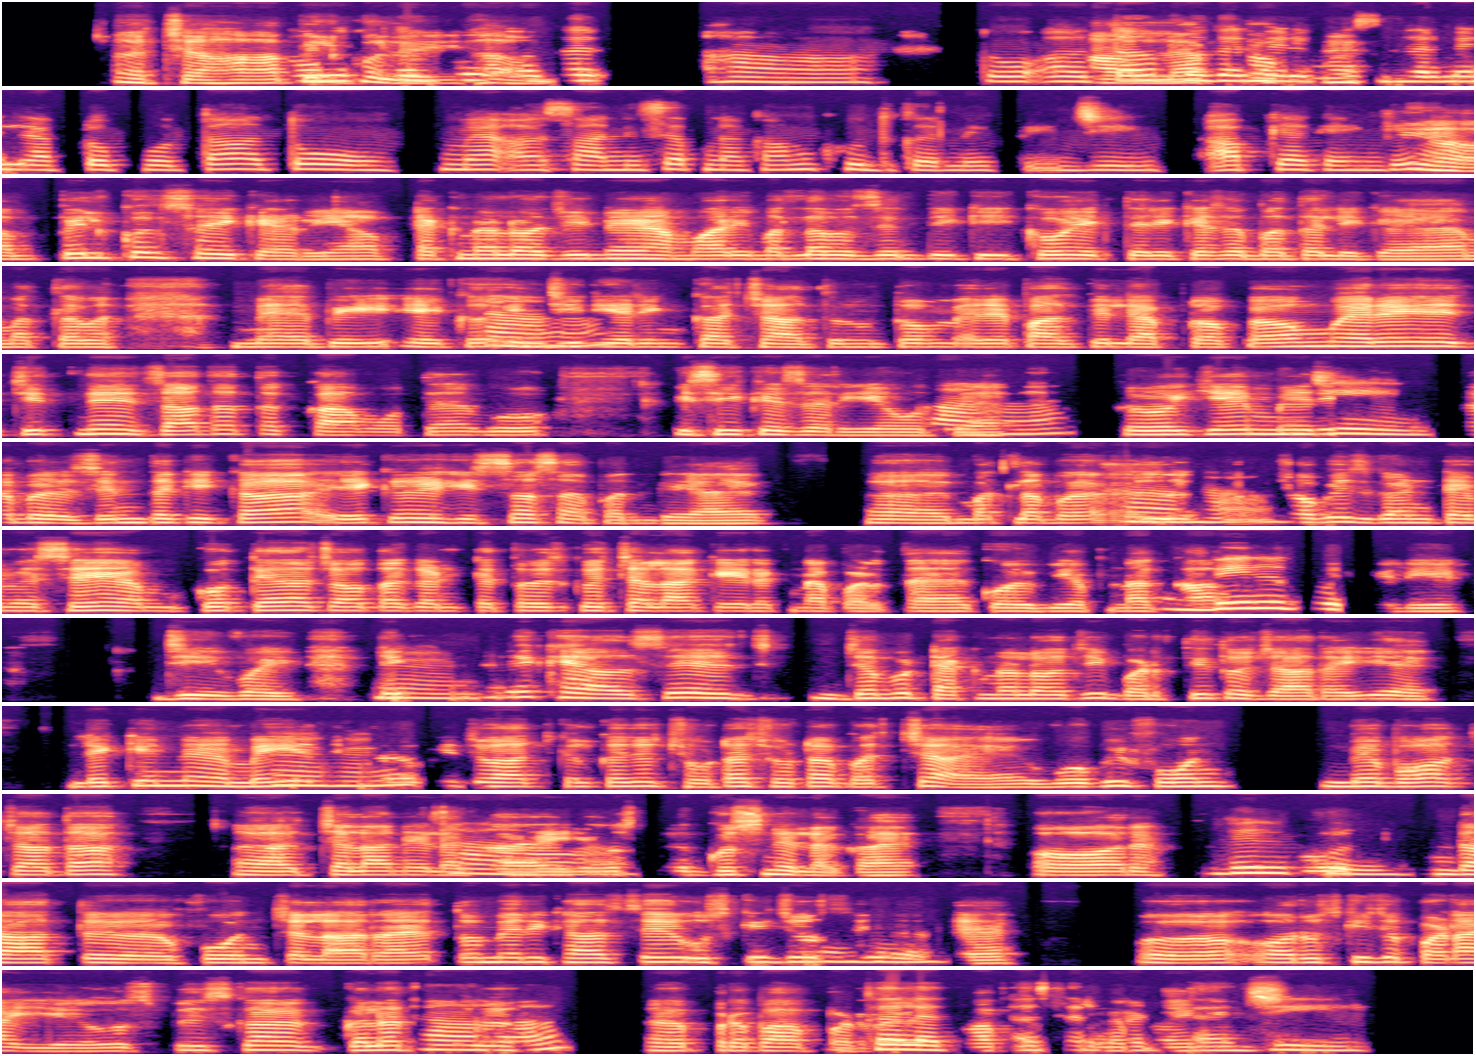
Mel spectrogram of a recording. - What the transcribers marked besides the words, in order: in English: "टेक्नोलॉज़ी"; in English: "इंजीनियरिंग"; in English: "टेक्नोलॉज़ी"; tapping
- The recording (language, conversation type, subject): Hindi, unstructured, आपके लिए तकनीक ने दिनचर्या कैसे बदली है?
